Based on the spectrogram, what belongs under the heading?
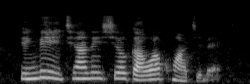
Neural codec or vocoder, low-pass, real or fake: vocoder, 22.05 kHz, 80 mel bands, WaveNeXt; 9.9 kHz; fake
